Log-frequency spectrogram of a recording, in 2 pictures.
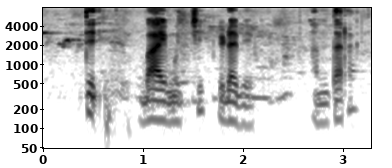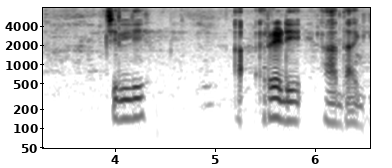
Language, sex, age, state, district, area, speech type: Kannada, female, 45-60, Karnataka, Udupi, rural, spontaneous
